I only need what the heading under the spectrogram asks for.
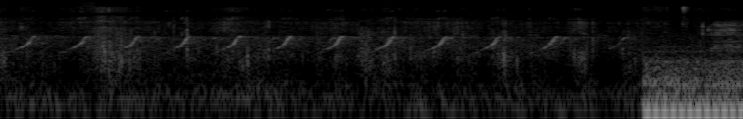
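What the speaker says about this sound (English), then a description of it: "You can hear all the birds." Repeated short chirps from a bird at a steady pace over soft outdoor ambience on a nature trail at Colt Creek State Park, Lakeland, Florida, ending in an abrupt burst of loud buzzing noise.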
